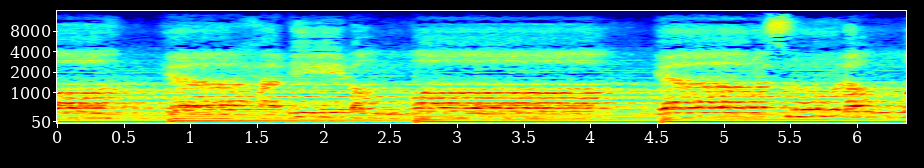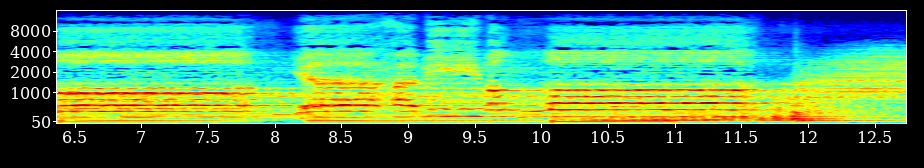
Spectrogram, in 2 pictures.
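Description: Devotional chanted vocal music, with long held notes over a low drone that shifts pitch about every two seconds.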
